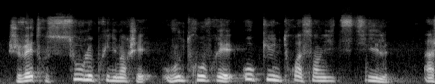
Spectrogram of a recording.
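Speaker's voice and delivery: loud, punchy sales pitch; infomercial. Acted. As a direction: hype it up like a TV car dealer. Car dealer hard-sell pitch.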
